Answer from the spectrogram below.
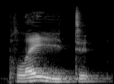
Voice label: "played", English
